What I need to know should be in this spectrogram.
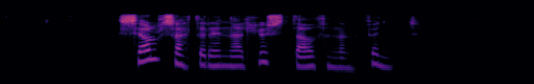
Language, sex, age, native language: Icelandic, female, 30-39, Icelandic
